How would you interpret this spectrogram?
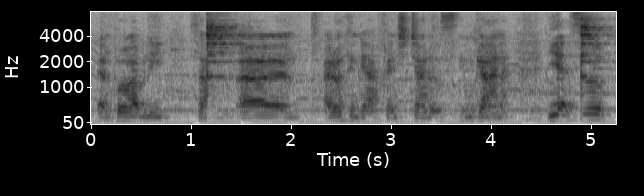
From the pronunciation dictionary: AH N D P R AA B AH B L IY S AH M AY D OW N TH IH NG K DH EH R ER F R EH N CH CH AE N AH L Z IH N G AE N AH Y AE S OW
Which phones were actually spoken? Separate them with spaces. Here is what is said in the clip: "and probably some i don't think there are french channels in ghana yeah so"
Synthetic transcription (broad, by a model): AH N P R AA B AH B L IY S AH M AY D OW N TH IH NG K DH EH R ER F R EH N CH CH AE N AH L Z IH N G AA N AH Y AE S OW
